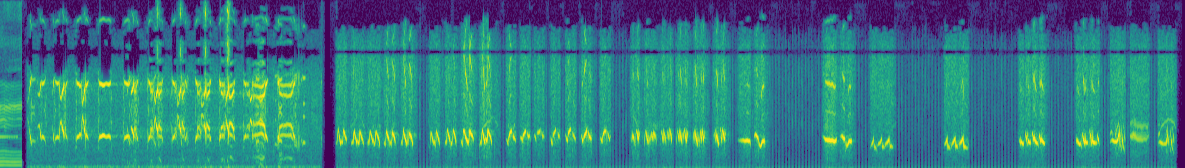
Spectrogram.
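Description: Birds chirping: quick runs of high, repeated chirps, briefly interrupted about three seconds in, then shorter runs with pauses between them in the second half.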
